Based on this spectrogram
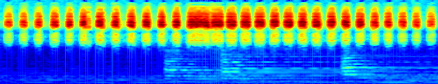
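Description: A male cicada singing: a loud, high, rapidly pulsing buzz that repeats in a steady, even rhythm of many short bursts throughout, with no voices present.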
